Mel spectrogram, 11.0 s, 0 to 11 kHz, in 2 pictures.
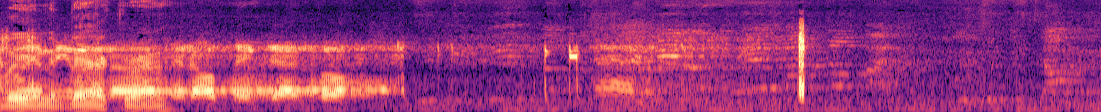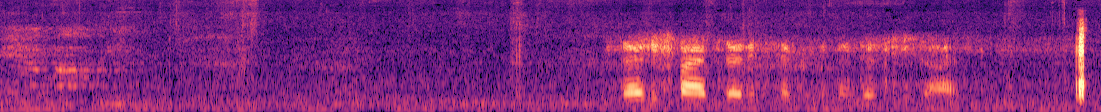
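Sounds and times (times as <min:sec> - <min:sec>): steady low hum: 0:00.0 - 0:11.0
faint background voices: 0:00.2 - 0:07.4.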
